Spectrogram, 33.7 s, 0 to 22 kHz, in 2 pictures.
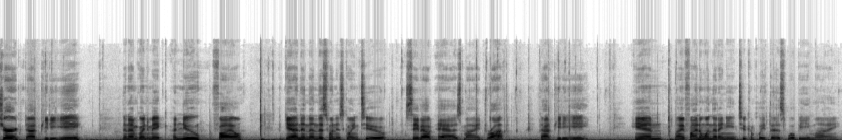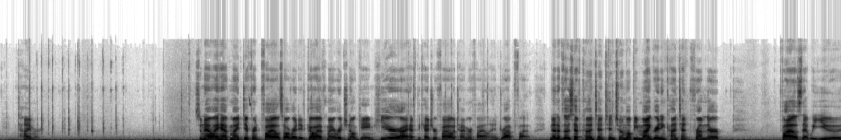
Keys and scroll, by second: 0.0-1.4 typing, 5.0 n, 7.6 super+s, 9.1-11.7 typing, 15.3 super+s, 17.0-19.5 typing.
